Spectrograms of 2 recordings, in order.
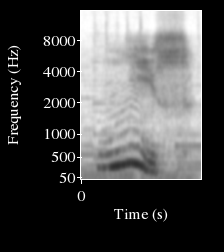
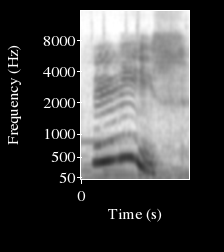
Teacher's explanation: замінили звук н на звук ль і отримали зовсім інше слово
